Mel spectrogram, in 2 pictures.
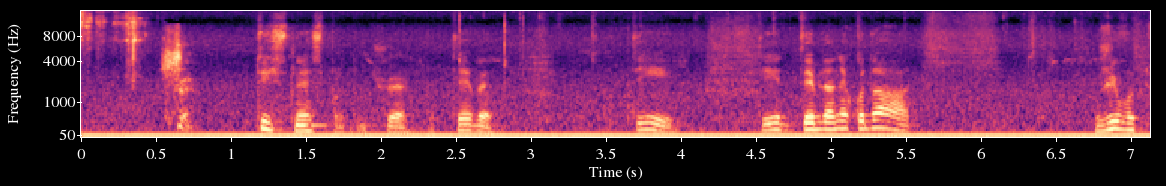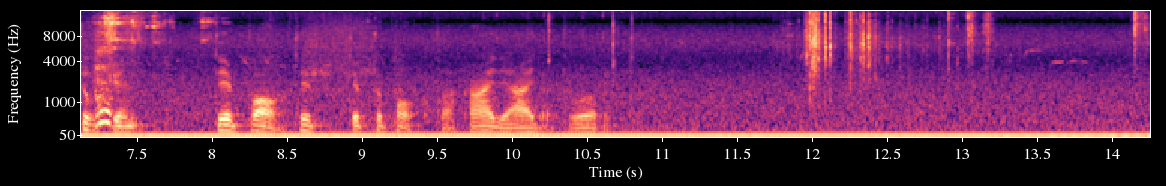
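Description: Metal handcuffs clink and rattle.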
